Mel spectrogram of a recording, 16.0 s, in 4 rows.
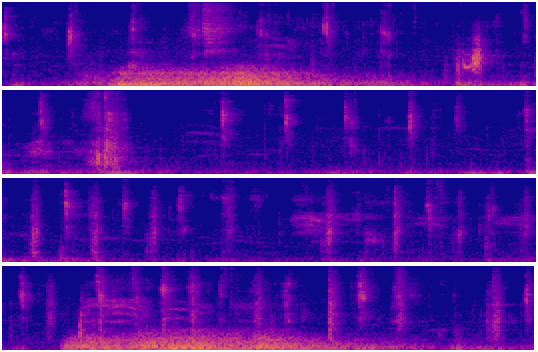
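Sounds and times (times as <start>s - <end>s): chewing and lip-smacking: 0.0s - 16.0s
loud low rumble: 0.5s - 4.1s, 12.5s - 15.7s.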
